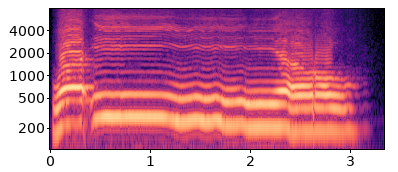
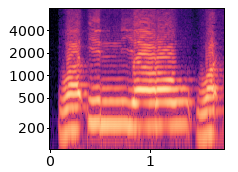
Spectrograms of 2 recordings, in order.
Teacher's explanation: Jumpa dengan huruf ya, kena senyum. Dalam senyum tu kena ada dengung lah.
